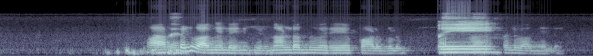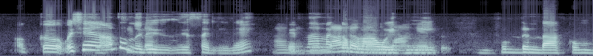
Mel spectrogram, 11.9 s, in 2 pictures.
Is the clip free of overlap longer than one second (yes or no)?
no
